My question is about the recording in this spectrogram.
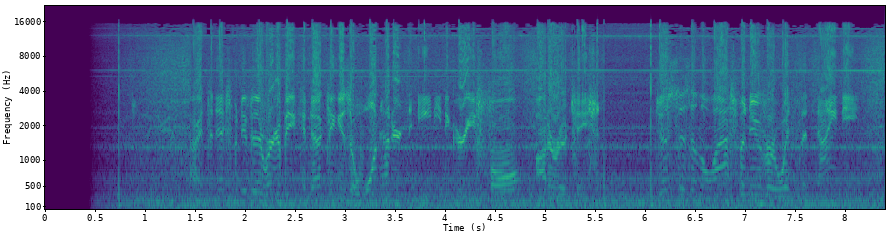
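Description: Bell 206B helicopter cabin noise inside the cockpit in flight: the steady whine of the turbine and drone of the rotor system, cutting in suddenly about half a second in, with voices over it.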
